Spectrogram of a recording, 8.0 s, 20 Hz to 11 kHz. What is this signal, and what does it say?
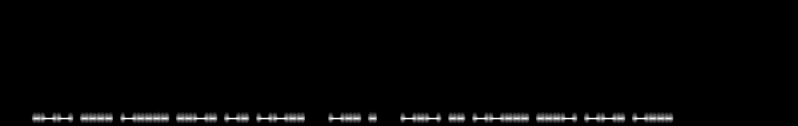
Morse code, heard as a keyed tone, about 30 wpm, 700 Hz. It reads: WH6FNZ DE KI7VGB
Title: USA Callsign DE Callsign - 6 Characters - 30wpm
